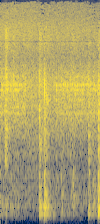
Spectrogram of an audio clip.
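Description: A small plastic drone being handled and turned by hand on a tabletop: a few faint, short knocks and rubs, one about a second in and a sharper one near the end.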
